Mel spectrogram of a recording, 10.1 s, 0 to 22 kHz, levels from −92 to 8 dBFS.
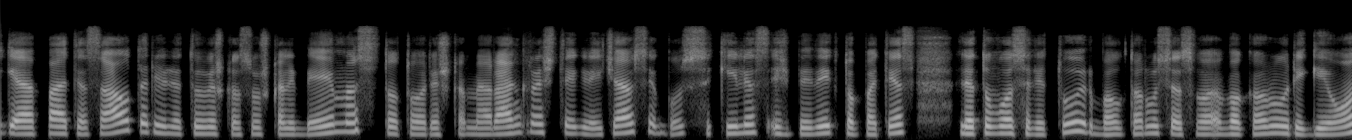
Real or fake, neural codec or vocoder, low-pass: fake; autoencoder, 48 kHz, 32 numbers a frame, DAC-VAE, trained on Japanese speech; 9.9 kHz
